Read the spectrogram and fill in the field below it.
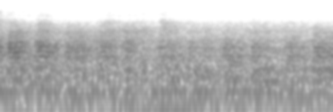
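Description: A dog pants heavily in quick, even rhythmic huffs, close by and fairly faint, the breaths chugging steadily like a small train.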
